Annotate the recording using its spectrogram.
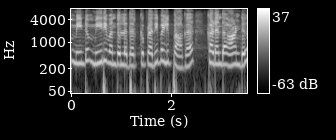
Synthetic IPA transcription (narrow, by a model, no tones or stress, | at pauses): miːɳɖɯmːiːɾiʋɐnd̪ɯɭːɐðɐrkɯpːɾɐðɪbɐɭɪpːaːɣɐkɐɽɐnd̪ɐaːɳɖɯ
